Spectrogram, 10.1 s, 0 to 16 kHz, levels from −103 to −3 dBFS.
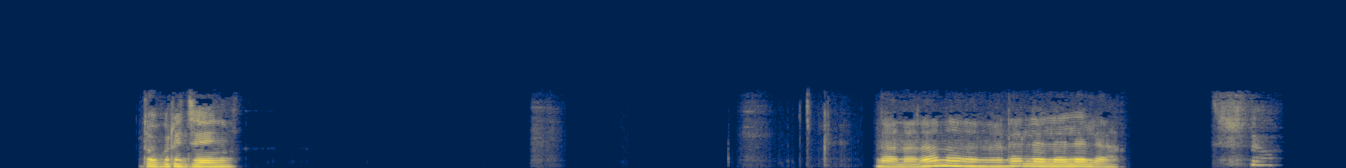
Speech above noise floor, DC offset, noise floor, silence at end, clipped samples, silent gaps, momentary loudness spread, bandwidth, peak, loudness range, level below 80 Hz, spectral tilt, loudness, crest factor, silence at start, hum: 51 dB; under 0.1%; -67 dBFS; 0.6 s; under 0.1%; 2.08-2.15 s, 2.34-2.56 s, 2.66-3.97 s, 4.24-4.65 s, 4.71-5.46 s, 6.47-6.54 s, 8.48-9.07 s; 22 LU; 6.8 kHz; -2 dBFS; 7 LU; -64 dBFS; -7.5 dB/octave; -17 LUFS; 20 dB; 1.1 s; none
